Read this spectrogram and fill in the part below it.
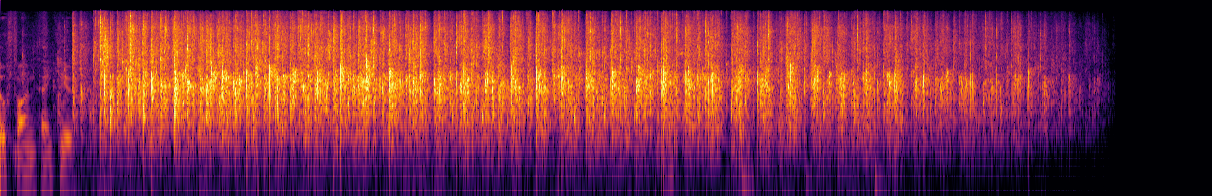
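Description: An audience applauds loudly, and the applause fades away.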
